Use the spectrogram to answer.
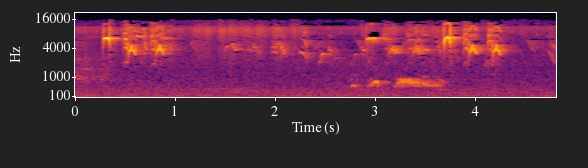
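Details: In the morning a cinereous tit gives scattered high, thin chirps and buzzy notes at irregular intervals, while a low coo sounds once in the middle.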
